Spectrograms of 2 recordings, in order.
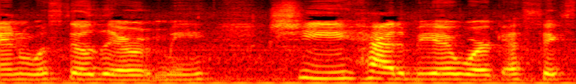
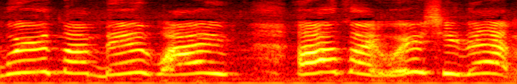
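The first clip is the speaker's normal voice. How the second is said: high, loud, panicky pleading; freaking out; 12 semitones higher, 5 dB louder than usual. Retold or imitated. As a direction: cry out in alarm for the midwife. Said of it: "I'm freaking out".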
